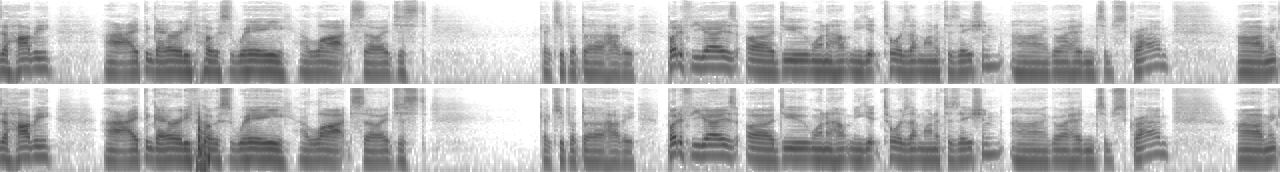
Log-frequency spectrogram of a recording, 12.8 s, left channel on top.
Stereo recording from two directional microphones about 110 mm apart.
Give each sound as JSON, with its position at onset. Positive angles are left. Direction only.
{"t": 0.0, "sound": "speech", "side_deg": -25}
{"t": 5.4, "sound": "speech", "side_deg": -15}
